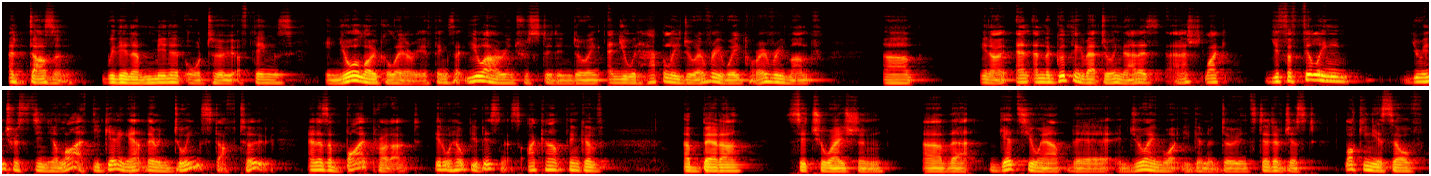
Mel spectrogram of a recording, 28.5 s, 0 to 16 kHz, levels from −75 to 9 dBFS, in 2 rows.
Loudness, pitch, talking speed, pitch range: -22 LUFS, 110 Hz, 190 wpm, 95-130 Hz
